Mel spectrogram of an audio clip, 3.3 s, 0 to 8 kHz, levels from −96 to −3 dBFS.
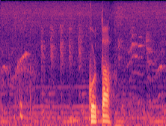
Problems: constant background noise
